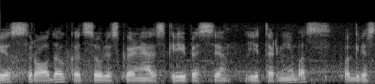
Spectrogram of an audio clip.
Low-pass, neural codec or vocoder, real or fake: 7.2 kHz; none; real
